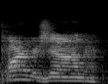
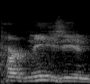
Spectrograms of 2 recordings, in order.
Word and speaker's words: Parmesan: old before i recognized this was called parmesan not pardnesian cheese i pronounced it that way for a long time i think you might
